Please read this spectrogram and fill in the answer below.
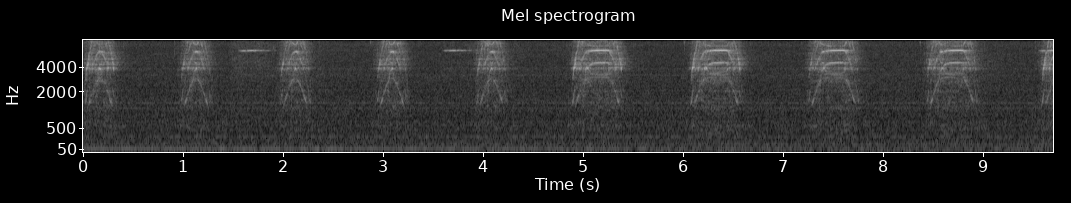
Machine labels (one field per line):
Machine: slide rail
